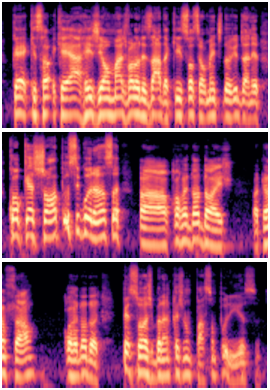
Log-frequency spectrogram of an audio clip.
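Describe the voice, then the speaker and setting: The recording is very clean and the background silent. A man talks at a moderate pace, his medium pitch showing ordinary variation. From Brazil. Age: 60s. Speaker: educator on racial literacy. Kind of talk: podcast interview. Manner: animated.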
